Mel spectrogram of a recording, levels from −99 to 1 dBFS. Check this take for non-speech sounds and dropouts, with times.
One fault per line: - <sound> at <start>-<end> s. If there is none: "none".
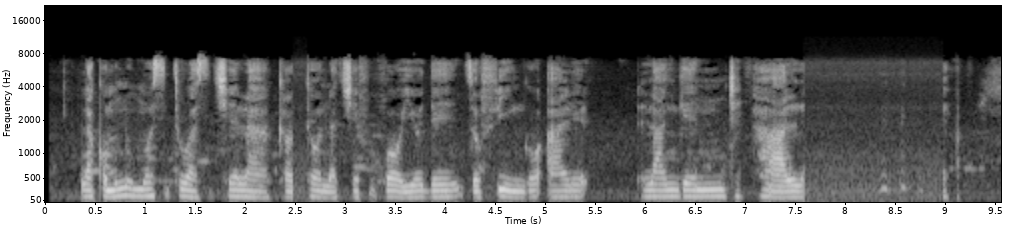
- dropout at 2.5-2.6 s
- laugh at 8.3-8.8 s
